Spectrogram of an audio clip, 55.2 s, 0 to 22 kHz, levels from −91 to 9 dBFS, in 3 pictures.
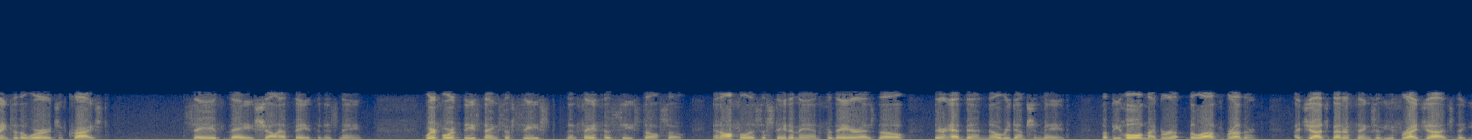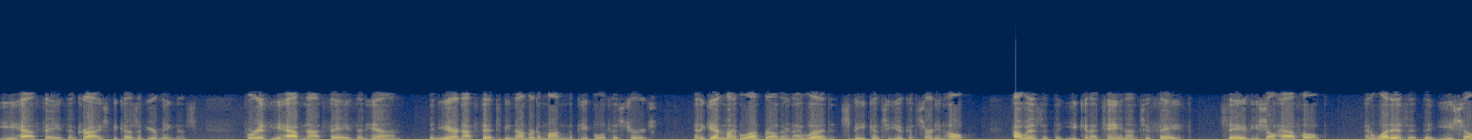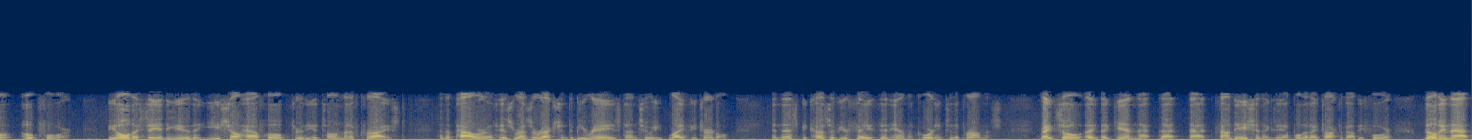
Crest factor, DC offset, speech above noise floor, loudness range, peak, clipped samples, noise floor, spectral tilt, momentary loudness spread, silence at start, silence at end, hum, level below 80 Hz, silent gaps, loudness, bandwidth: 22 dB; 10%; 34 dB; 4 LU; 0 dBFS; under 0.1%; -54 dBFS; -2.5 dB/octave; 14 LU; 0 s; 0 s; none; -52 dBFS; none; -22 LUFS; 8 kHz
